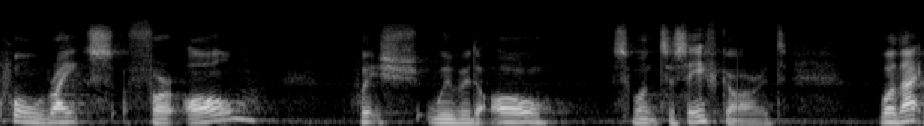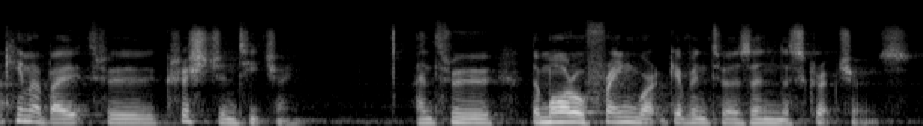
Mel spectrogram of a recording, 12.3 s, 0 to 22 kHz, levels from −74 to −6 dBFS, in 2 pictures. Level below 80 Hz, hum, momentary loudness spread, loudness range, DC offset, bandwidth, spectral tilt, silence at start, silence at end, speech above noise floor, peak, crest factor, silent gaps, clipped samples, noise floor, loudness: -72 dBFS; none; 15 LU; 3 LU; under 0.1%; 11.5 kHz; -5 dB/octave; 0 s; 0.1 s; 29 dB; -8 dBFS; 22 dB; none; under 0.1%; -58 dBFS; -29 LUFS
